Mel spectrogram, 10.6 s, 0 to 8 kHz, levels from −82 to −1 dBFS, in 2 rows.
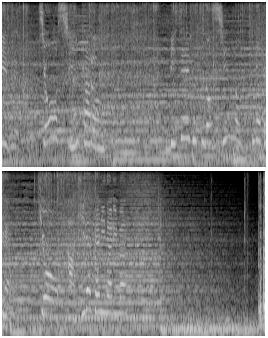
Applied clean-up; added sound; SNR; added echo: none; Telephone; 10 dB; none.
